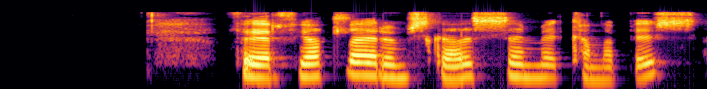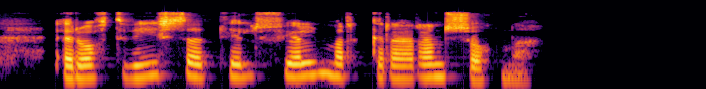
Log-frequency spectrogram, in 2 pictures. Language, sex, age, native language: Icelandic, female, 40-49, Icelandic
